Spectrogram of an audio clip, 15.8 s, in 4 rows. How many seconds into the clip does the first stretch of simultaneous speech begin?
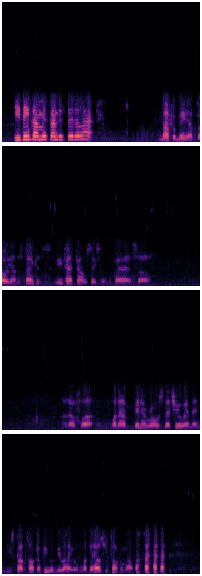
none

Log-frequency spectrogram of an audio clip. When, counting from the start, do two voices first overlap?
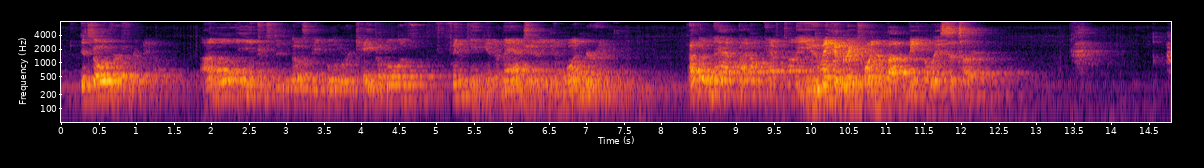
9.8 s

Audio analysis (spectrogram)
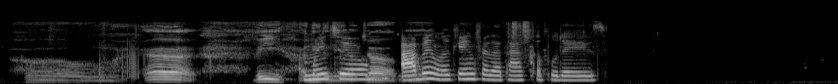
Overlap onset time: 3.0 s

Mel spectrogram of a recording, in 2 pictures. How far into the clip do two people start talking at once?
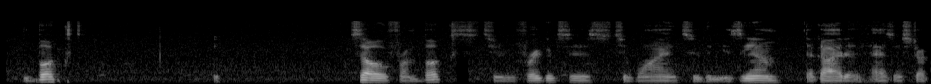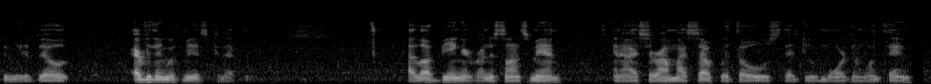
none

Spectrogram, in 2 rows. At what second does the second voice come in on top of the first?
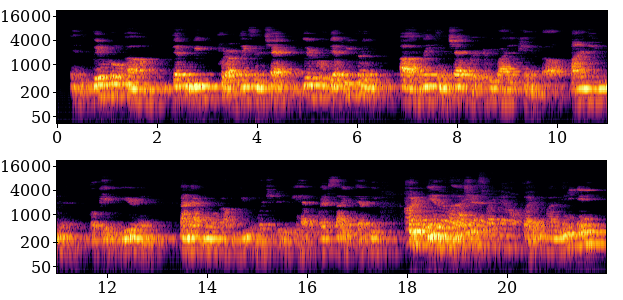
18.0 s

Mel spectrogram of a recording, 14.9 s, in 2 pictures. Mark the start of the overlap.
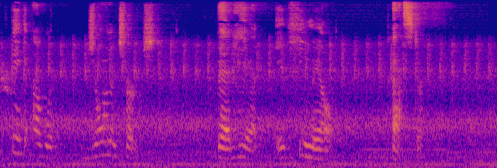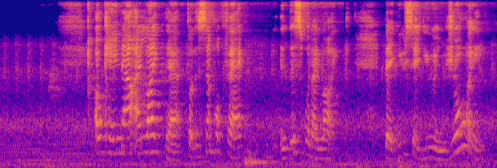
none

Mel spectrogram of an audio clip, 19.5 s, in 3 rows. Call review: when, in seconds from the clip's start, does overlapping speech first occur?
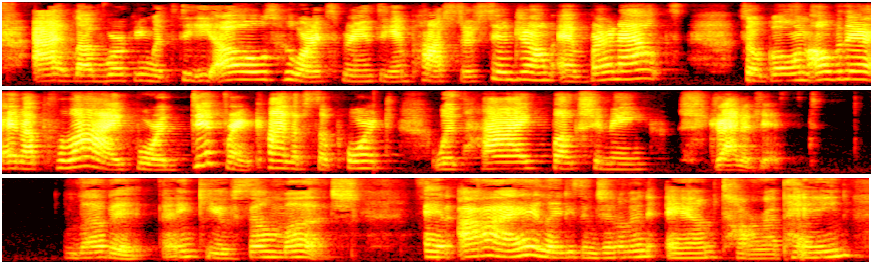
none

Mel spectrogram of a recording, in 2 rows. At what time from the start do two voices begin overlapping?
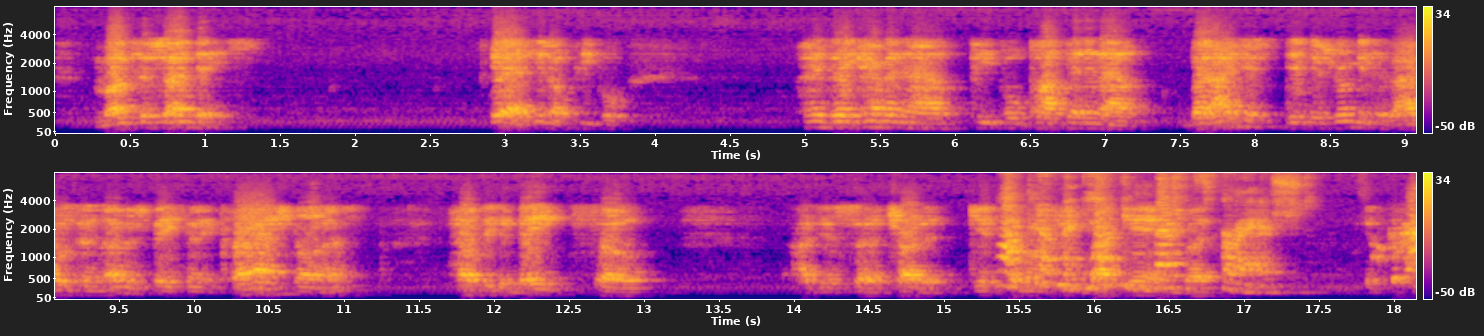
15.3 s

